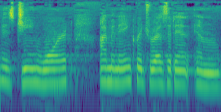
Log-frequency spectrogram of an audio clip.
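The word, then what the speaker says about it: Jean Ward: thank you thank you hello my name is gene ward i'm an anchorage resident in west turning for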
